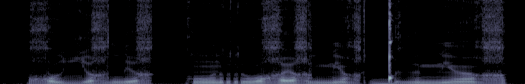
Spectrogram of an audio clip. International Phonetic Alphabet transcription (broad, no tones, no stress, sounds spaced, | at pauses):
ʁ u ʎ ɨ ʁ n i ʁ kː ũ r u ʁ e ʁ mʲ ɐ̃ ʁ ɡ͡ǃ ɨ mʲ ɐ̃ ʁ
